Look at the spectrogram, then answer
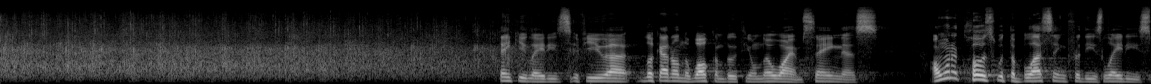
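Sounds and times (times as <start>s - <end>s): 
audience applause during a church service for the LWML women's group: 0.0s - 6.0s
speech: 5.0s - 11.5s.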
